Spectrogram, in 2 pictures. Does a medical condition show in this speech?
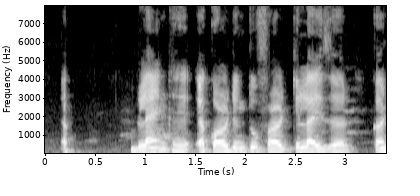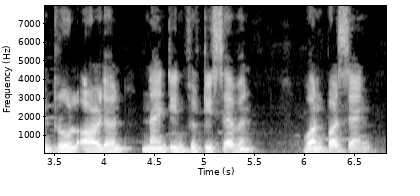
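No.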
